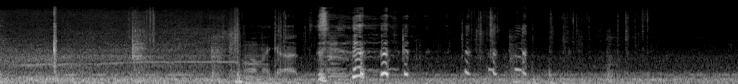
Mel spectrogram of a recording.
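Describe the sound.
An automatic car wash churns steadily around a car, a continuous rumbling wash of water and machinery with occasional squeaks and thumps, while a voice briefly exclaims over it.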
